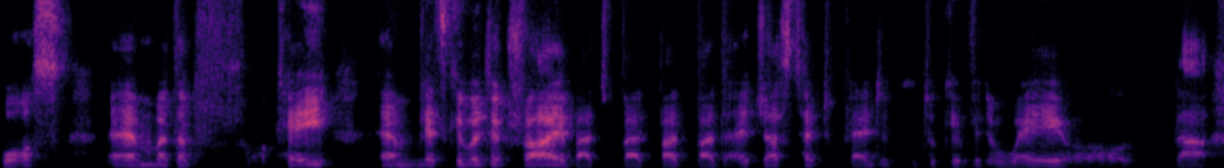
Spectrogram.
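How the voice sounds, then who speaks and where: A man with a German accent speaks at medium pitch in a bright, sharp tone. His intonation is monotone and flat. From Germany, Hamburg. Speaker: music journalist and author. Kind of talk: interview. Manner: halting.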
